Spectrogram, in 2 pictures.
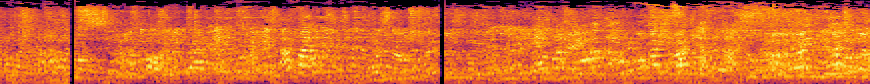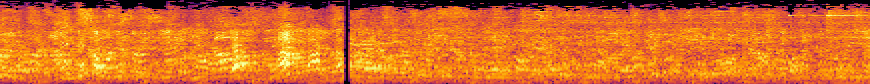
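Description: Chatter of several people talking over one another in a large room, with music faintly underneath; the sound drops out for an instant three times.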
